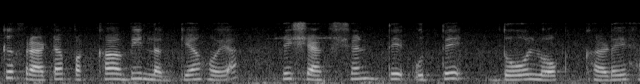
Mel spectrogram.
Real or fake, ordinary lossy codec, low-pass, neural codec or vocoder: real; Opus, 16 kbps; 7.2 kHz; none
